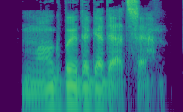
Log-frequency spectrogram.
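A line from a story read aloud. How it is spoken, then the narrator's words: Mutter. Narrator (Russian): пробормотал Виктор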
